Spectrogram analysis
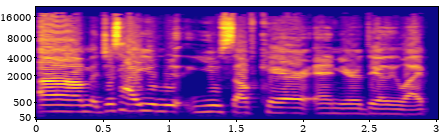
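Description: Woman podcast guest, very low voice, reflective and conversational, dry room. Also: animated, normal speed, no room sound. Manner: reflective, conversational with "you know" and "like". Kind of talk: casual chat.

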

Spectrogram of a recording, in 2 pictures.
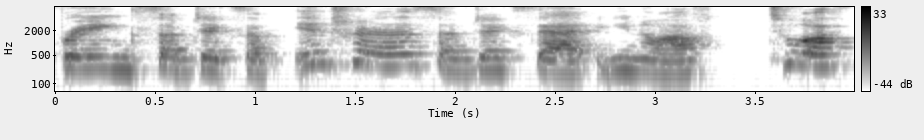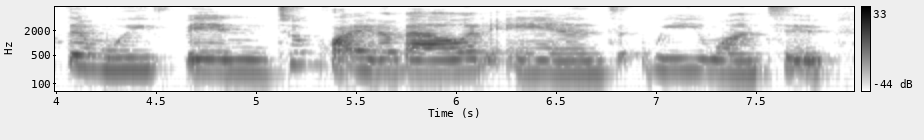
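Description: A woman's voice: medium pitch, slow pace, few pauses, sharp tone. A young woman co-hosting a podcast, chatting casually and laughing often as she talks. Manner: laughs often while talking. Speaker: co-host.

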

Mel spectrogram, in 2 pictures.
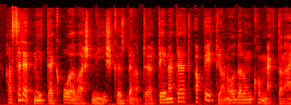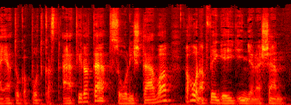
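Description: A man co-hosting a language-learning podcast, chatting casually with expressive, lively intonation. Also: low voice, hardly any pauses. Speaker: podcast co-host.

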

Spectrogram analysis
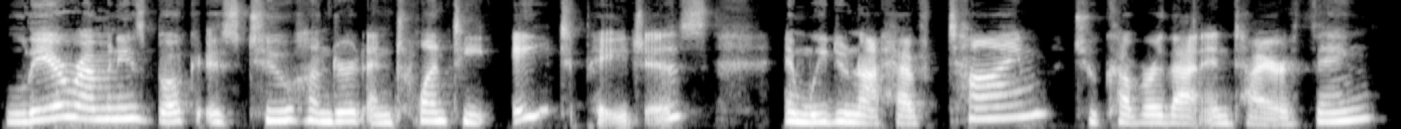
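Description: Woman podcast host, casual chat, giggly and full of fillers, slightly husky tone, dry close mic. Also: fairly high pitch, lively intonation, a little slow, fairly bright tone, no room sound. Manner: chatty, giggly, lots of filler words. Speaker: podcast host presenting a book.

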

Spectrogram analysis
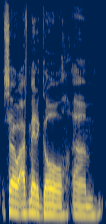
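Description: A man co-hosting a podcast in casual chat, talking earnestly and getting animated as he recounts his frustrations. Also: medium pitch, slow, no room sound, clean studio sound. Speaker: podcast co-host.

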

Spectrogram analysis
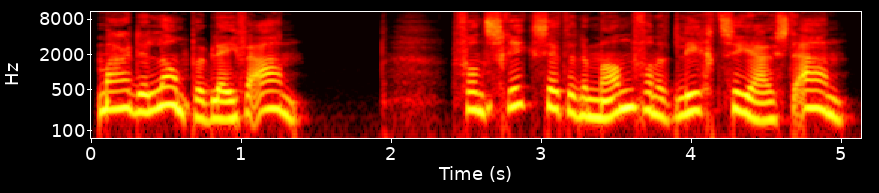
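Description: A woman reading a story aloud in a calm, clearly paced narrating voice. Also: mid-range voice, unhurried, dry recording, clean studio sound. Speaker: audiobook reader.

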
